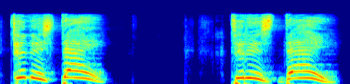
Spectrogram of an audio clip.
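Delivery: high, loud cry of tribute; hammed-up shout. Streamer honouring a legend of the channel, hammed-up high shout. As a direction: belt it out far above your talking pitch.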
